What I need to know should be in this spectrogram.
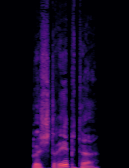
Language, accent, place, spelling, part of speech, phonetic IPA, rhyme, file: German, Germany, Berlin, bestrebte, adjective / verb, [bəˈʃtʁeːptə], -eːptə, De-bestrebte.ogg
- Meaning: inflection of bestreben: 1. first/third-person singular preterite 2. first/third-person singular subjunctive II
